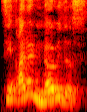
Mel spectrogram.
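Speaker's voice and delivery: very high, loud outburst. Speaker explaining ideas they say they don't know, in a loud outburst. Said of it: "I'm sorry to get loud".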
